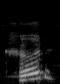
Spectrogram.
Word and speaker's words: could: modal there somewhere so we do not pronounce the l all right just remember that we say could and then how do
